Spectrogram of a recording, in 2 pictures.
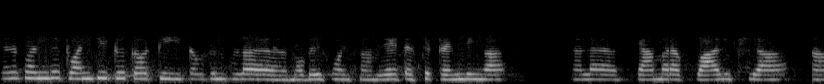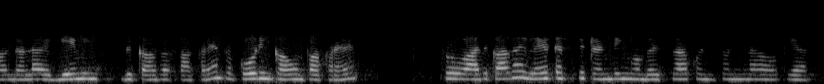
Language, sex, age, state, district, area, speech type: Tamil, female, 18-30, Tamil Nadu, Perambalur, rural, conversation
